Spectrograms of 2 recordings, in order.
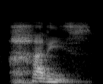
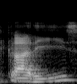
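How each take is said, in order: First: The first sound is harsh and strongly aspirated. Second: The first sound is a plain, unaspirated consonant. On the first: The speaker calls it right. "Essa pronúncia bem áspera, bem aspirada" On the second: The speaker calls it wrong. "nem cariz"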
